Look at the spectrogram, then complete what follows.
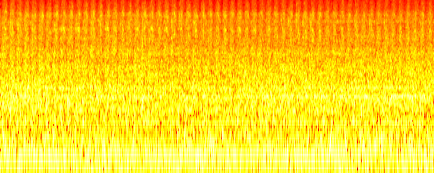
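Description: Helicopter engine and rotor heard from inside the cabin in flight: a loud, steady drone with a constant low hum.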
